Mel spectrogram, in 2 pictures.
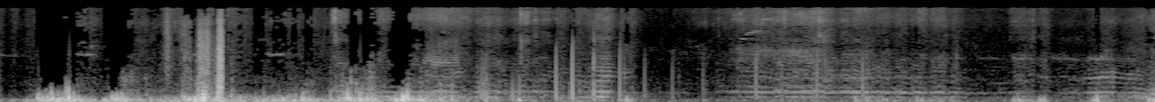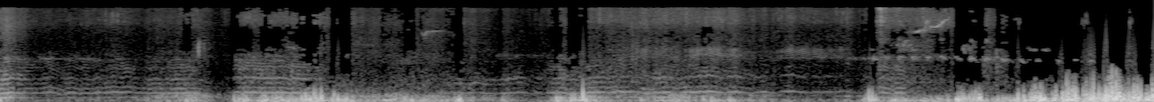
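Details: Native and honey bees digging into an artichoke flower; a steady, low droning buzz with layered humming tones swells and fades as the bees move, interrupted by heavy low rumbling bursts at the start and end.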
